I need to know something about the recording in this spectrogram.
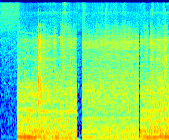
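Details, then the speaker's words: Bus diesel with hydraulic engine-driven power steering pump: deep rumble with a faint moaning whine rising and falling with engine rpm; normal power steering pump whine. "you hear that that's the hydraulic steering pump like I said before the hydraulic power steering pump is powered by the engine so that's why follows the the exhausting"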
